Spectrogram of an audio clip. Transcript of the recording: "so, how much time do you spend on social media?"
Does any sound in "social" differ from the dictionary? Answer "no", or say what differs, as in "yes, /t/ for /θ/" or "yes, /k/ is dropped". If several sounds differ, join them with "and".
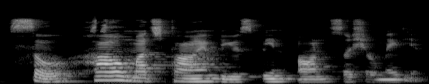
no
